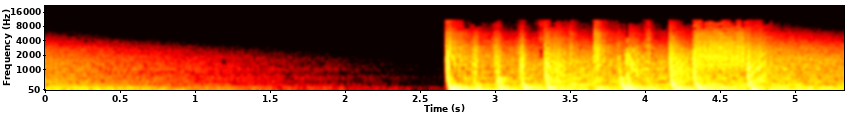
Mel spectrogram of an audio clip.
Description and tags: Drum Beat PACK!
beat, drum, pack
